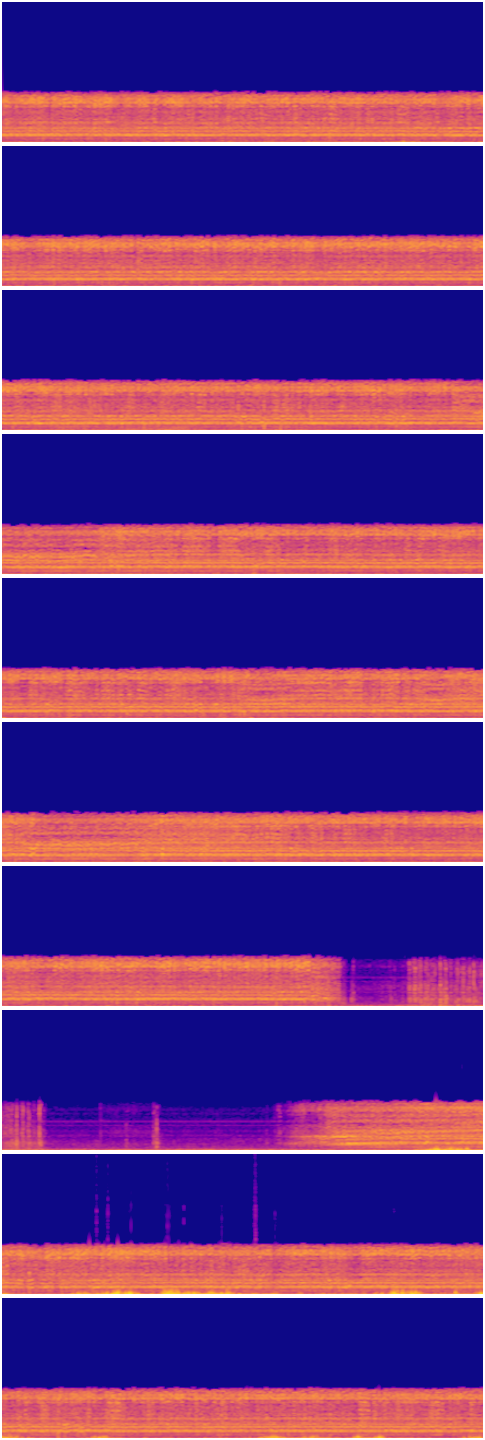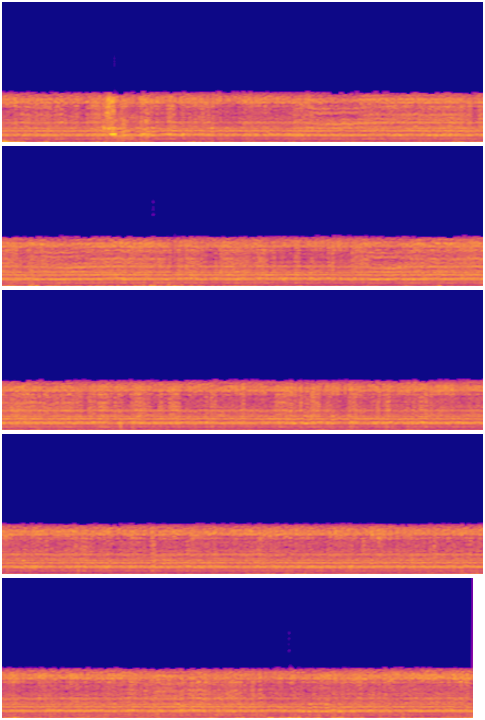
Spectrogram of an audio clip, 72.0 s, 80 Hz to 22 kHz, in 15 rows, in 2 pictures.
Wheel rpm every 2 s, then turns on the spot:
170, 160, 160, 160, 160, 160, 160, 160, 170, 160, 160, 160, 160, 170, 170, 150, 30, 0, 90, 170, 170, 170, 160, 170, 160, 170, 170, 170, 170, 170, 160, 170, 170, 170, 170, 170.
32-34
